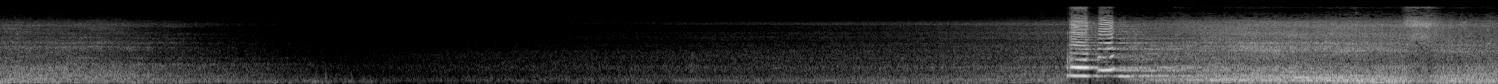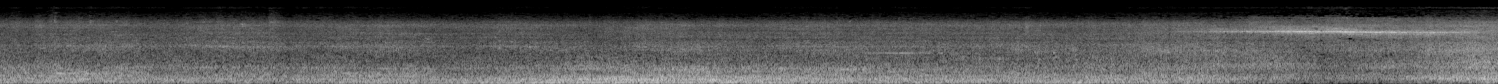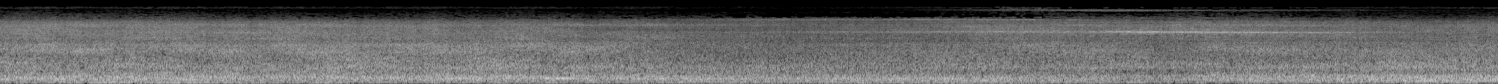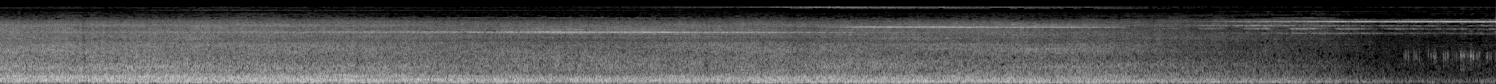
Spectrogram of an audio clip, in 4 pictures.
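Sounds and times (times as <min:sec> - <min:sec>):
train wheels rolling on rails: 0:06.4 - 0:59.9
high wheel squeal: 0:26.1 - 0:32.8, 0:37.3 - 0:59.9.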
